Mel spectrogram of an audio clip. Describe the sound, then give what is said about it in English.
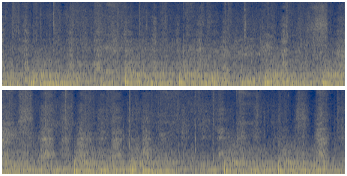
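A giant centipede skitters toward the listener through a tunnel in an audio drama effect: a dense, steady, loud clatter of many rapid clicking, scraping legs that keeps up without pause. “The centipede senses your panic and accelerates. The only thing louder than your panicked breath is the sound of death approaching.”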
